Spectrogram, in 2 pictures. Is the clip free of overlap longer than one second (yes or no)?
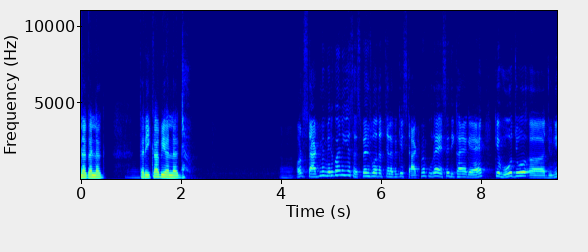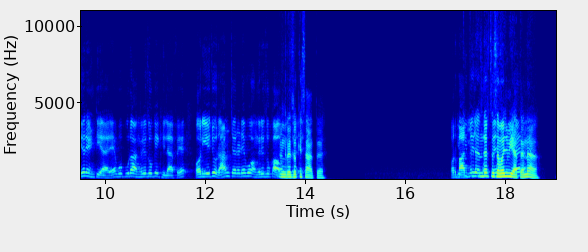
no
